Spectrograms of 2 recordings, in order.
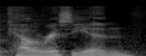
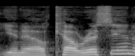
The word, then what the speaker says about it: Calrissian: What did you think about the moment when Lando Calrissian touched the butt of a tauntaun? No. I thought, Calrissian, it almost rhymes with veterinarian, so he's clearly the right guy for the job.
